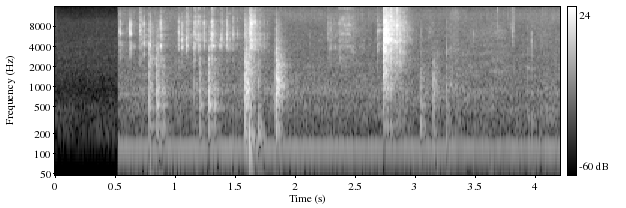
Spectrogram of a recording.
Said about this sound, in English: I'm just taking my razor knife and cutting her body off.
